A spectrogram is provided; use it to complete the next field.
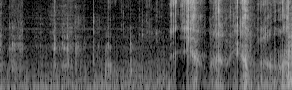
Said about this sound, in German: Ich habe ja ein Schälchen vorbereitet. Ja, okay. In dem Fall mit Chips. Ich mache das mal vor. Ich habe jetzt nichts im Mund und Achtung, ohne Hände.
